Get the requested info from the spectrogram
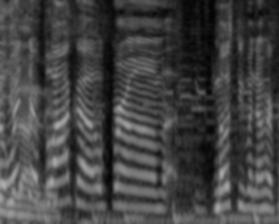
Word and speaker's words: Winter Blanco: And in this situation with Winter Blanco, am I saying her name right? – Yes. – Blanco? Okay, I just want to make sure.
